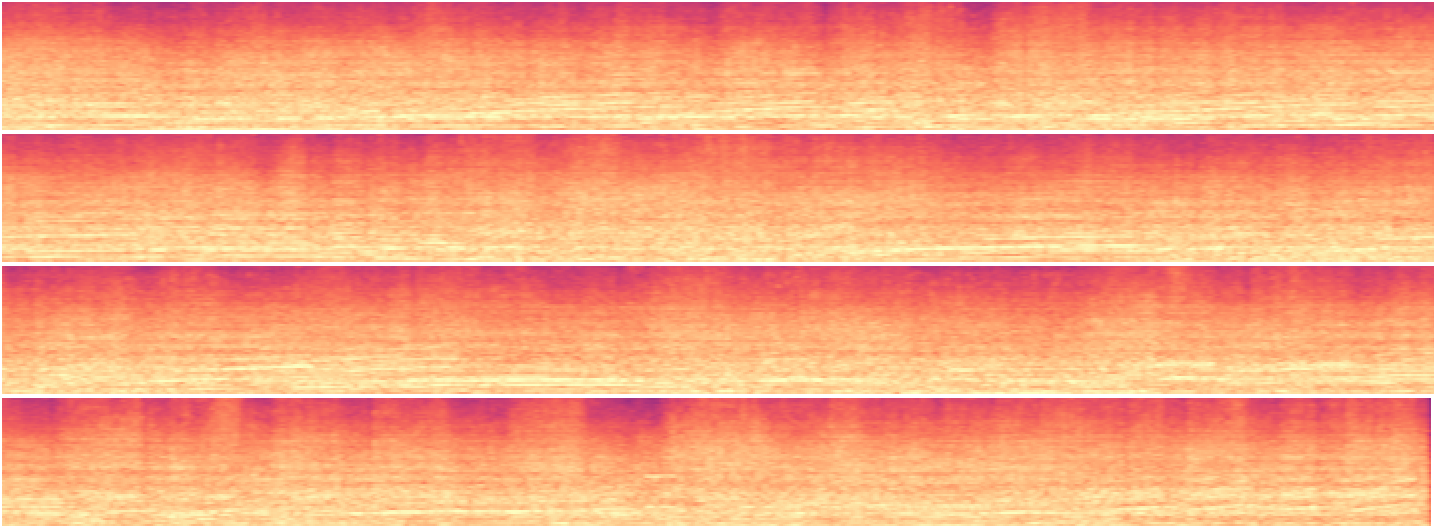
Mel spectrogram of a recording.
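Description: Several demolition derby cars' engines revving hard at once, their pitch rising and falling over and over as the cars accelerate across the dirt arena.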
